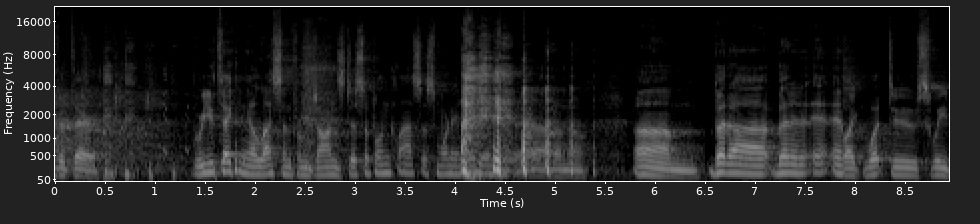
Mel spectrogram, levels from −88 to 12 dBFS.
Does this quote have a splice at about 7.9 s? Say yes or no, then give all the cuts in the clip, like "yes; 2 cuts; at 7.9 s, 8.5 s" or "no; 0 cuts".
yes; 2 cuts; at 6.5 s, 7.9 s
